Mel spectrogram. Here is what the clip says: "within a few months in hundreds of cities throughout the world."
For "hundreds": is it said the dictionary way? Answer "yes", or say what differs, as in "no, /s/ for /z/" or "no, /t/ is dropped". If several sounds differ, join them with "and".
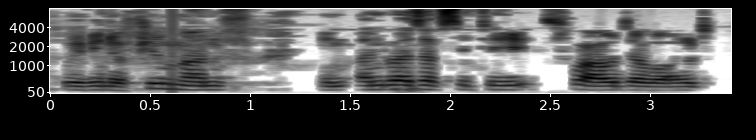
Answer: no, /w/ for /ɹ/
